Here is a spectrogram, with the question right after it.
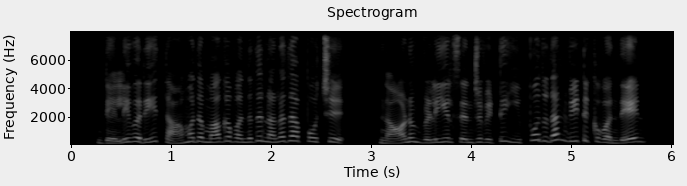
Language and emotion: Tamil, happy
